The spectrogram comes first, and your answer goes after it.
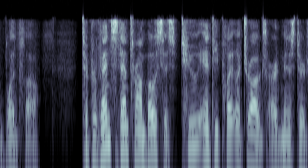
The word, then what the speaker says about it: thrombosis: second stent complication is called stent thrombosis and this name rhymes with restinosis but it's a completely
